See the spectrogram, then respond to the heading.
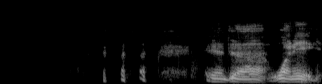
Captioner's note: laughs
